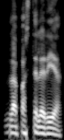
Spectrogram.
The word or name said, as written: la pasteleria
